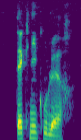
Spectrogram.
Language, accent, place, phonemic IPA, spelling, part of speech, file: French, France, Lyon, /tɛk.ni.ku.lœʁ/, technicouleur, noun, LL-Q150 (fra)-technicouleur.wav
- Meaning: technicolor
